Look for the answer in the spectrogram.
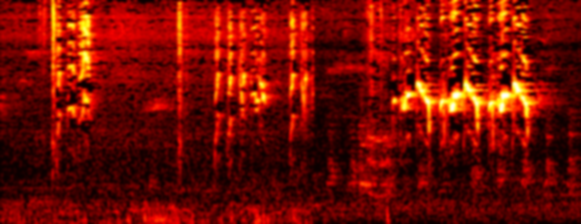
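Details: Sooty-headed bulbul (kutilang) sound meant to lure birds: scattered clicks and faint notes, then a rhythmic string of bright, bouncing whistles lasting over a second near the end.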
